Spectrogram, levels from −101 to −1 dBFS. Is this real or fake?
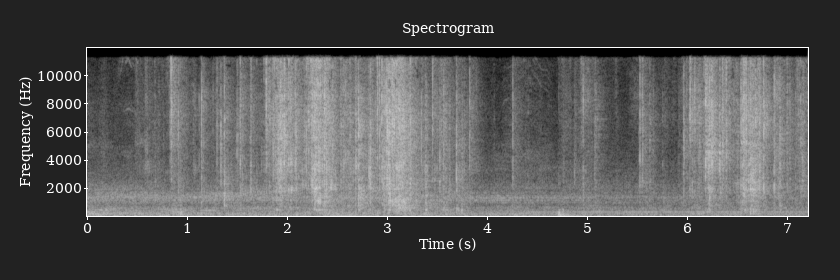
real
